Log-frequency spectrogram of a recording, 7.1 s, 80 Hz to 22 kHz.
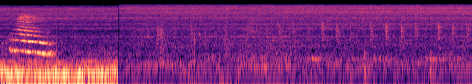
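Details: Semi-feral kitten Chloe, roughly three months old, exploring running water in a bathroom sink, November 2014: a single clear, sliding meow at the start, then tap water and light clicking and tapping sounds.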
